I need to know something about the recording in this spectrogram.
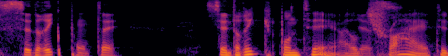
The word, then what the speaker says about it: Cédric Pontet: My pronunciation is not if you want the French accent, it's Cédric Pontet.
